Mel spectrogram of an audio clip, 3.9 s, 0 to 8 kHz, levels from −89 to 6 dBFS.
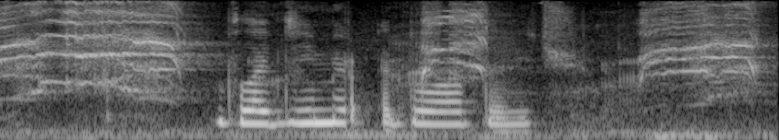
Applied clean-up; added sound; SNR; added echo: none; Livestock, farm animals, working animals; 4 dB; none.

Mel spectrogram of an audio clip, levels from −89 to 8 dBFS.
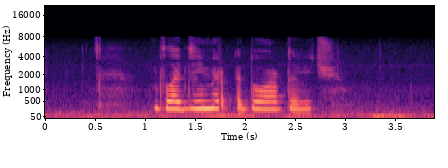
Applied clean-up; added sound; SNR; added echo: none; none; none; none.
